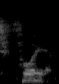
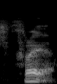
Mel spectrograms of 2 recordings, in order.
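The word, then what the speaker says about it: Freyja: On that note, one usually hears her name pronounced Frøydis and the goddess as Freya, but that's the modern pronunciation in the Scandinavian languages. But in Old Norse 1,000 years ago, her name was Frøydis, just as the goddess was Freya.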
